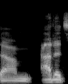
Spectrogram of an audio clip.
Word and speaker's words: ADITS: Yeah, so I know you asked how it was pronounced. ADITS is normally how it's pronounced, but there's been a few reiterations that happen from time to time.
